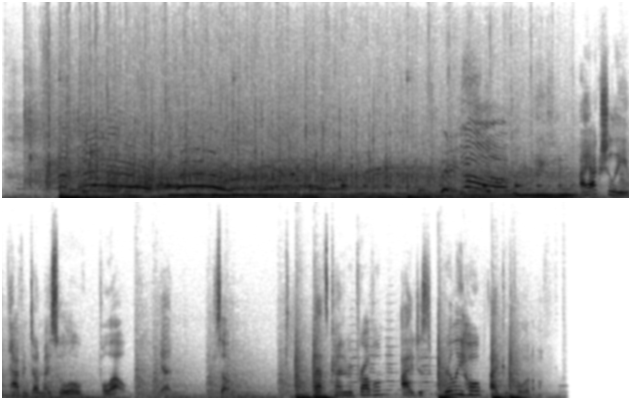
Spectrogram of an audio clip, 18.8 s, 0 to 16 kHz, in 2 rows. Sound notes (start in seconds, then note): 0.1 clapping; 3.1 cheering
